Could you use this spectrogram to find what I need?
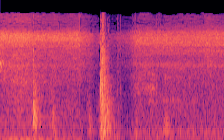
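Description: A car boot slams shut.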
